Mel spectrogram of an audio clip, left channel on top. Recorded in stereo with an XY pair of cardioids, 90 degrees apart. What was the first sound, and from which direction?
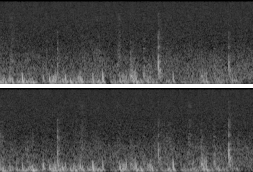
Only background noise.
